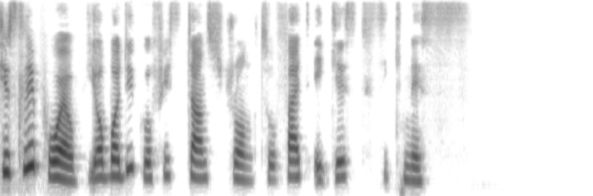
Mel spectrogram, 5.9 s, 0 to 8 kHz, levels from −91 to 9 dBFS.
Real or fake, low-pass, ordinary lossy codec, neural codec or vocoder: fake; none; none; codec, 16 kHz, 1 kbps, X-Codec, WavLM features, trained on Multilingual LibriSpeech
